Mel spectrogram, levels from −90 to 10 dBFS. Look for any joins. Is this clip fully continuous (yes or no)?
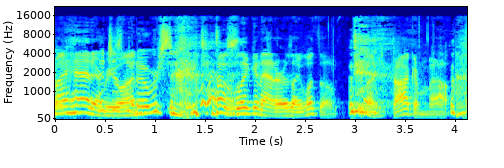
yes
